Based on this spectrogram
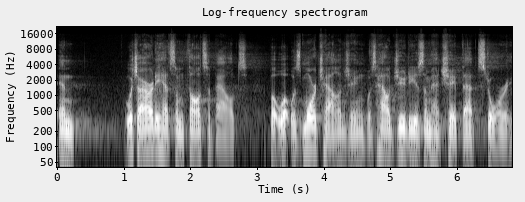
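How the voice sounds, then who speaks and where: A man with a Texan accent talks at a fairly low pitch. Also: ordinary pitch variation, moderate pace. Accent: Texan American English. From US South, Houston, Texas. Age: 60s. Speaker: congregation member speaker. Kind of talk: personal testimony speech.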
